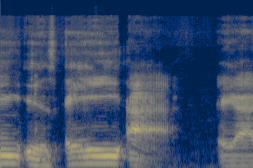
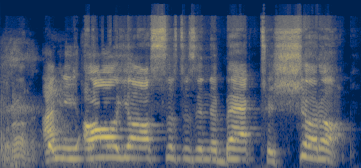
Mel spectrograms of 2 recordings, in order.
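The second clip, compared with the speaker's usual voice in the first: a louder hammed-up pastor telling the back row to hush; mock preacher scolding; 6 semitones higher, 7 dB louder, slower than usual. Mock pastor hushing the chattering sisters in the back, loud. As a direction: playfully bark at the sisters in the back.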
